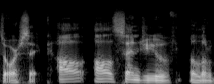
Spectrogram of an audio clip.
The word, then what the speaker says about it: Orsic: I was trying to, the entire episode, I'm like, is it Orset or Orsic? It's Orsic.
